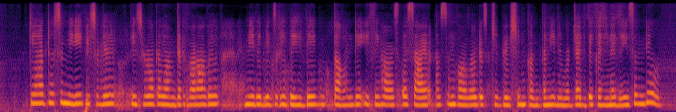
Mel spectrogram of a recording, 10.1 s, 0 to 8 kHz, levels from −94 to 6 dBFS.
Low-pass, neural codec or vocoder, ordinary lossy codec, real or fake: 7.2 kHz; codec, 16 kHz, 0.5 kbps, FreqCodec, smaller model; none; fake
